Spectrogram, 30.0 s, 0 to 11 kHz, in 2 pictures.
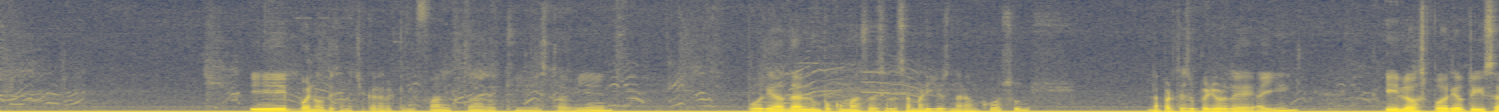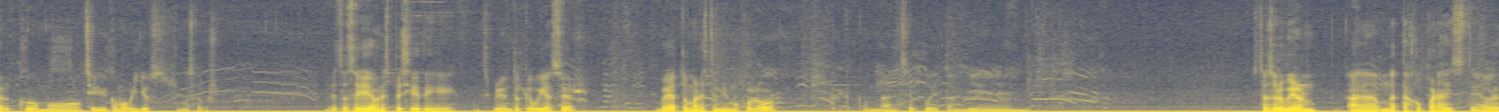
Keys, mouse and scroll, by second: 0.0 scroll down 2, 0.8 scroll up 2, 2.6 middle click, 2.6 scroll down 1, 3.6 middle click, 3.6 scroll down 1, 4.2 middle click, 5.4 middle click, 5.8 middle click, 6.4 middle click, 15.2 click, 17.6 click.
